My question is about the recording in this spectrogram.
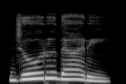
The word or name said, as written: ಜೋರುದಾರಿ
